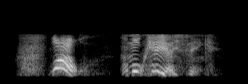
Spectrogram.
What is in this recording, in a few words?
Voices Armor Shot Male; rebel cops 2019 gamerip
